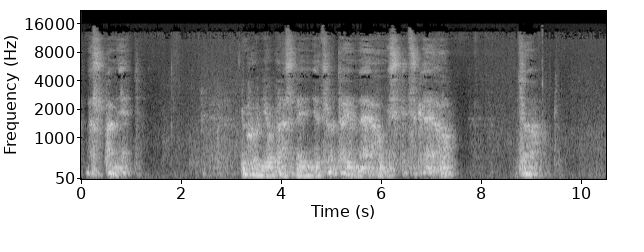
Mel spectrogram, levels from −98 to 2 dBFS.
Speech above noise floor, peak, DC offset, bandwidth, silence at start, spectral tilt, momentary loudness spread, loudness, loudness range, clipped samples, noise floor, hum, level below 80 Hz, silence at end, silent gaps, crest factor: 28 dB; -4 dBFS; under 0.1%; 16 kHz; 0 s; -4.5 dB/octave; 21 LU; -17 LUFS; 6 LU; under 0.1%; -45 dBFS; none; -48 dBFS; 0 s; none; 16 dB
